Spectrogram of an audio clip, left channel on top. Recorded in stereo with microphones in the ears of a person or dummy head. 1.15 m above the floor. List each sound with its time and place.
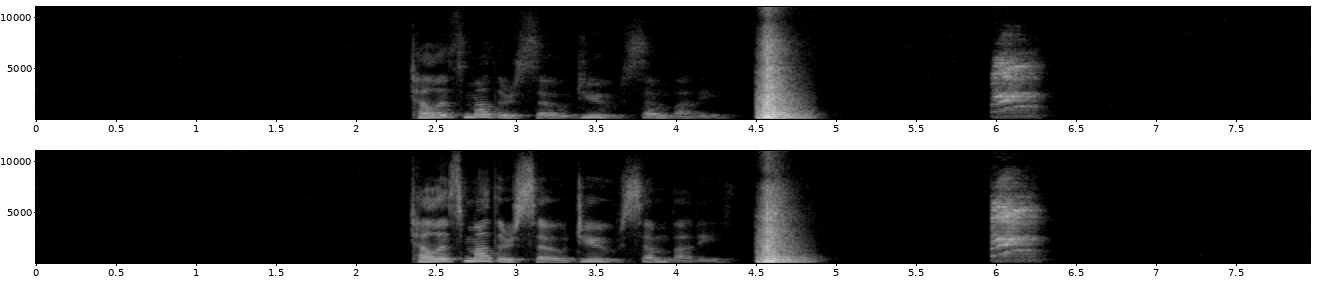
2.3 s a woman speaking: 5° right (ahead or behind), 0.5 m; by 4.3 s 55° right (ahead or behind), 2 m
4.5 s a whoosh: 20° left (ahead or behind), 0.7 m
6.0 s a bird: 60° right (ahead or behind), 2.5 m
